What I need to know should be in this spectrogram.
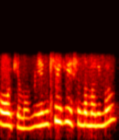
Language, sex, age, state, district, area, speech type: Tamil, female, 18-30, Tamil Nadu, Coimbatore, rural, conversation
